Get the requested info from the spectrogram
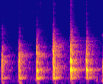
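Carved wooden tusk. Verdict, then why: Hollow. Seven quick knocks move along a carved wooden tusk replica that has been hollowed all the way through with a very thin wall. Each knock gives a short, hollow, midrange tone that dies away almost at once.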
